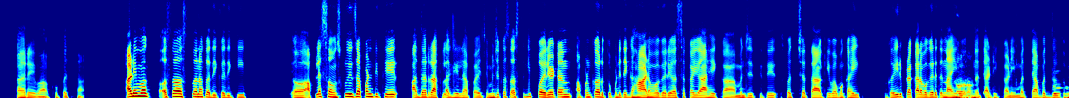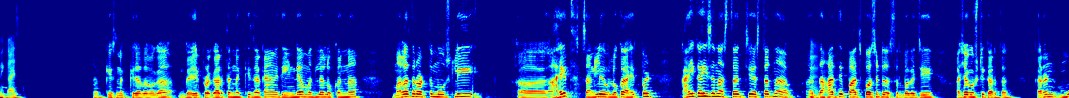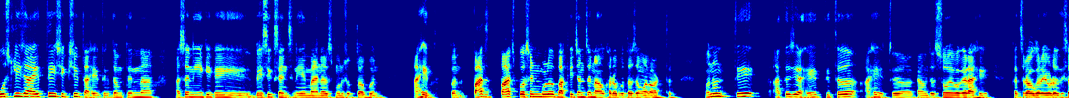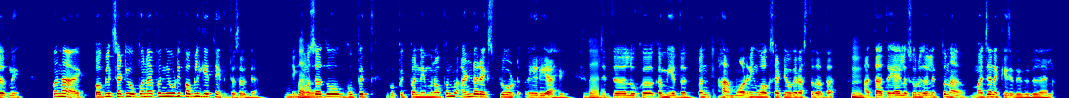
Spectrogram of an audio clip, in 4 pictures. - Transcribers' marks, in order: tapping; in English: "बेसिक सेन्स"; in English: "पब्लिकसाठी ओपन"; in English: "पब्लिक"; horn; in English: "अंडर एक्सप्लोर्ड एरिया"; other background noise; in English: "मॉर्निंग वॉकसाठी"
- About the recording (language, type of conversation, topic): Marathi, podcast, शहरातील लपलेली ठिकाणे तुम्ही कशी शोधता?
